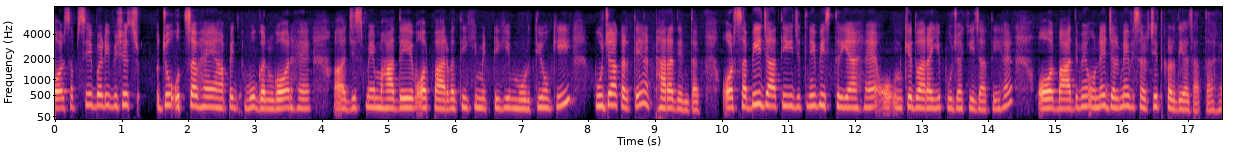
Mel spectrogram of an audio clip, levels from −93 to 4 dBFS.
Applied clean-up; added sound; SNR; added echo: neural mask model Resemble Enhance denoiser.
